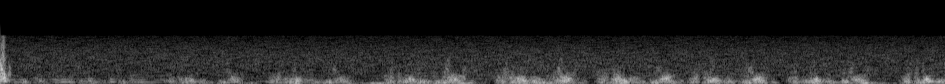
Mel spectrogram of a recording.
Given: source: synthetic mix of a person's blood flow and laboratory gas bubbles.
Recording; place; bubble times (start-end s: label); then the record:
Doppler ultrasound of blood flow; precordium
0.00-0.12 s: bubbles
From the record:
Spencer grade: 1 (occasional bubble signal discernible with the cardiac motion signal, with majority of cardiac periods free of bubbles); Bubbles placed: only in the low amplitude regions of the cardiac cycle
